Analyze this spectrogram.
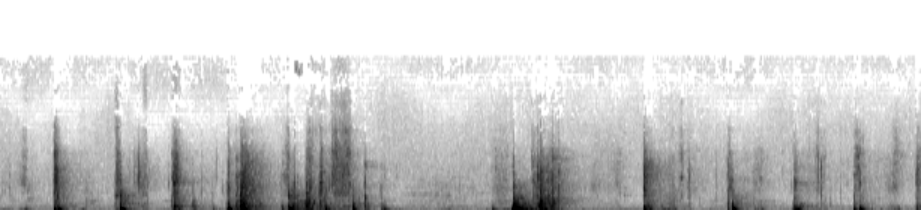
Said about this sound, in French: Puis, se trouve une autre porte qu'ils ouvrent.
